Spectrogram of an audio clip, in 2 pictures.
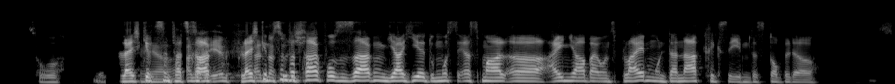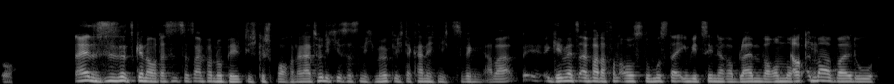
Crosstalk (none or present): present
